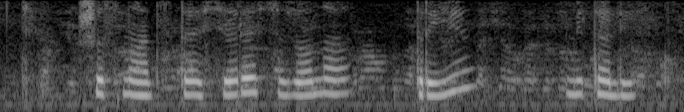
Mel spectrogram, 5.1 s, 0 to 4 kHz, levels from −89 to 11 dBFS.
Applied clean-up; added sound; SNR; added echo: none; none; none; none.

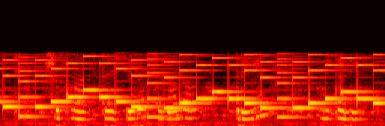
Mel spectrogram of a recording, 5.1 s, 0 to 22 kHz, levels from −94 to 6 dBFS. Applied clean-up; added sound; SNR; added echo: none; Ringtone; -5 dB; reverberation time 0.2 s.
